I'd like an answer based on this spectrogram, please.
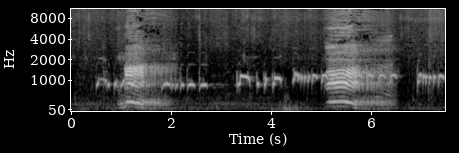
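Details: Cows being herded on a traditional village farm: two long, loud, harmonic moos, each about a second, separated by pauses, with repeated short chirping bird calls in the background throughout.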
